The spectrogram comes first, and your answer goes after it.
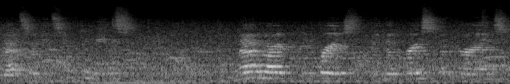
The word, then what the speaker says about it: menarche: As well as the first period is what we call, and it is pronounced in class, in this highlighted part or highlighted word, menarche.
